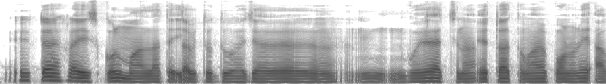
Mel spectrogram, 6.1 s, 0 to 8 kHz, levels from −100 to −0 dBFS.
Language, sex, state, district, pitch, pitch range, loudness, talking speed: Bengali, male, West Bengal, Malda, 100 Hz, 95-105 Hz, -33 LUFS, 150 wpm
